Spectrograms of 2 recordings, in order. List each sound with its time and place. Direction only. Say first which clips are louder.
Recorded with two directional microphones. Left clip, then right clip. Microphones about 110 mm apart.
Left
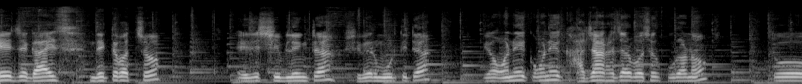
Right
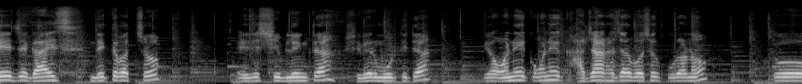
0.0 s speech: even; 5° right (ahead or behind)
2.3 s speech: even; 20° right (ahead or behind)
5.4 s speech: even; 15° right (ahead or behind)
